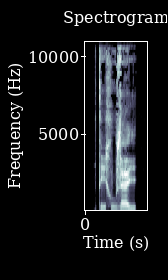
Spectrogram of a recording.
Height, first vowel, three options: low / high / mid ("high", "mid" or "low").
high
